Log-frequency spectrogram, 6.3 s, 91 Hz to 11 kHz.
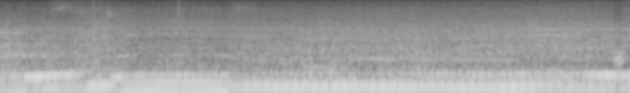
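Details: R35 Nissan GT-R at idle after flywheel housing replacement, transmission solenoid valve cleaning and anti-rotation caps fitted: steady, even low engine hum with no rattle; the earlier drivetrain rattle is gone, sounding smooth and healthy.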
